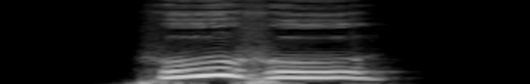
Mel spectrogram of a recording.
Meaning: 1. hey (calling out to someone to catch their attention, often across a distance) 2. hello, hi (as a greeting)
- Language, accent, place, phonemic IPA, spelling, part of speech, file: German, Germany, Berlin, /ˈhuːhuː/, huhu, interjection, De-huhu.ogg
